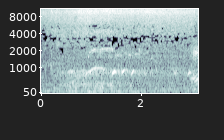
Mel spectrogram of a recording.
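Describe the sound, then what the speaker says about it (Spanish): A large tipping bucket dumps water at a pool area, a continuous heavy rushing and sloshing like a near waterfall, steady and loud throughout with faint talk underneath. "Este balde que tira pues agüita"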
